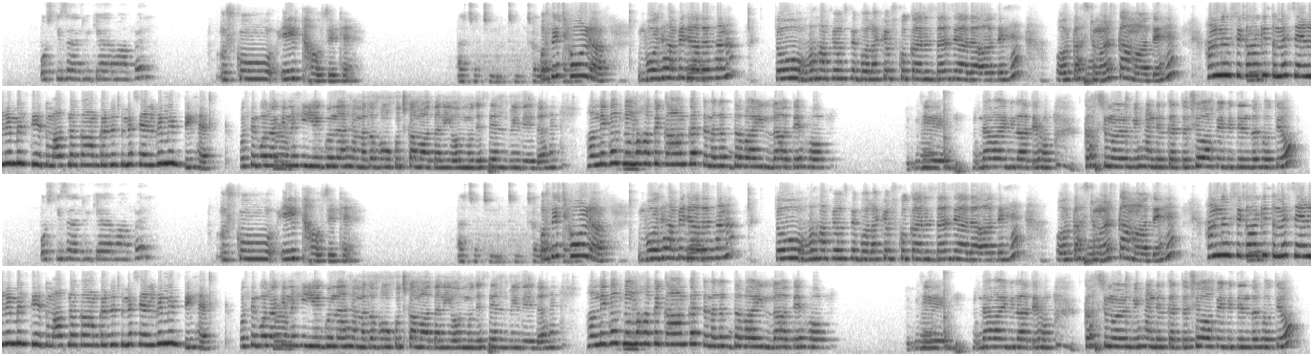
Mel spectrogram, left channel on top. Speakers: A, on the left; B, in the centre.
A: اس کی سیلری کیا ہے وہاں پہ
B: اس کو ایٹ تھاؤزینڈ ہے
A: اچھا ٹھیک ٹھیک چلو
B: اس
A: اچھا
B: نے چھوڑا
A: ہے
B: وہ جہاں پہ
A: ہوں
B: جاتا تھا نا تو
A: ہوں
B: وہاں پہ اس نے بولا کہ اس کو قرض در زیادہ آتے ہیں اور کسٹمرس
A: ہوں
B: کم آتے ہیں ہم نے اسے
A: ٹھیک
B: کہا کہ تمہیں سیلری ملتی ہے تم اپنا کام کرتے ہو تمہیں سیلری ملتی ہے اس نے بولا
A: ہاں
B: کہ نہیں یہ گناہ ہے مطلب وہ کچھ کماتا نہیں اور مجھے سیلری دیتا ہے ہم نے کہا
A: ہوں
B: وہاں پہ کام کرتے مطلب دوائی لتے ہو
A: ہوں
B: یہ دوائی بھی لاتے ہو کسٹمر بھی ہینڈل کرتے شاپ پہ بھی دن بھر ہوتے ہو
